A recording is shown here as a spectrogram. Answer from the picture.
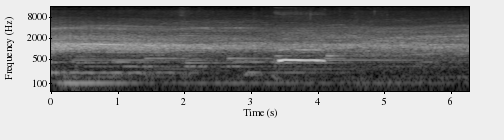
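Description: A live pop ballad ending on long held notes, a male voice with backing music, while a crowd of fans cheers. A louder held note comes in about three and a half seconds in.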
